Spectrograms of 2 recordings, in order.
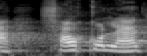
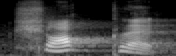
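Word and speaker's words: chocolate: ช็อกโกแลต จน ติด ปาก แต่ ที่ จริง แล้ว คำ ว่า ช็อกโกแลต เนี่ย เรา จะ อ่าน ออก เสียง แค่ 2 พยางค์ นะ คะ คือ คำ ว่า ช็อป เลต ช็อกโกเลต อาเรา จะ เน้น เสียง สูง ตรง คำ ว่า ว่า ช็อก นะ คะ อ่ะ พี่ พิษ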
